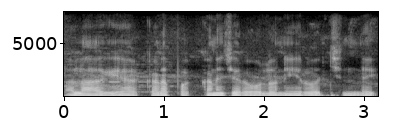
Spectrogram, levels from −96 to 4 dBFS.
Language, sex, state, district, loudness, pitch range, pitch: Telugu, male, Andhra Pradesh, Sri Satya Sai, -18 LUFS, 80-85 Hz, 85 Hz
